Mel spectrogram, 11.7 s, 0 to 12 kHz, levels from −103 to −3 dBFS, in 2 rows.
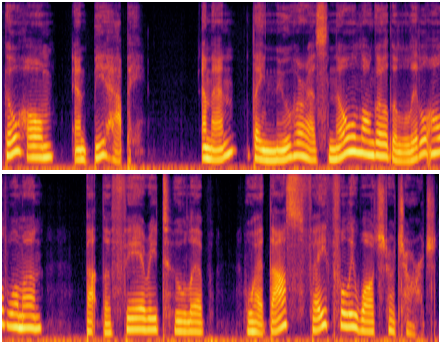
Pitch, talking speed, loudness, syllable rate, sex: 185 Hz, 145 wpm, -17 LUFS, 4.0 syllables/s, female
